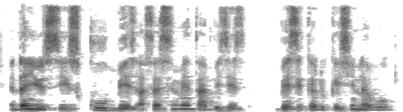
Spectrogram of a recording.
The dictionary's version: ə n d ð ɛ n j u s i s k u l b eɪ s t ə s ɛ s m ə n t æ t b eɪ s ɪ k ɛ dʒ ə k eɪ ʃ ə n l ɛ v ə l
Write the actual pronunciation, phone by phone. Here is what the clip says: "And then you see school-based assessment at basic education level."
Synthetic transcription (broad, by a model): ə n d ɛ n j u s i s k u l b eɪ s ə s ɛ s m ə n t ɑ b b eɪ s ɪ k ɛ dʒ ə k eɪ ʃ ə n l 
